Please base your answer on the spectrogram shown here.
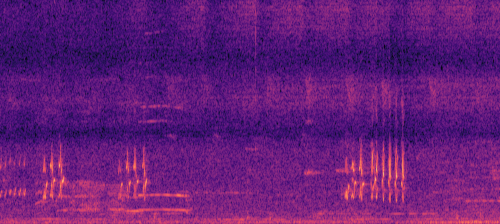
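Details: Chattering yellow-vented bulbul song, used to trigger replies from other bulbuls and to lure wild ones: short bubbly bursts early on and a longer rapid run near the end, with faint clucking and low tones behind.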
